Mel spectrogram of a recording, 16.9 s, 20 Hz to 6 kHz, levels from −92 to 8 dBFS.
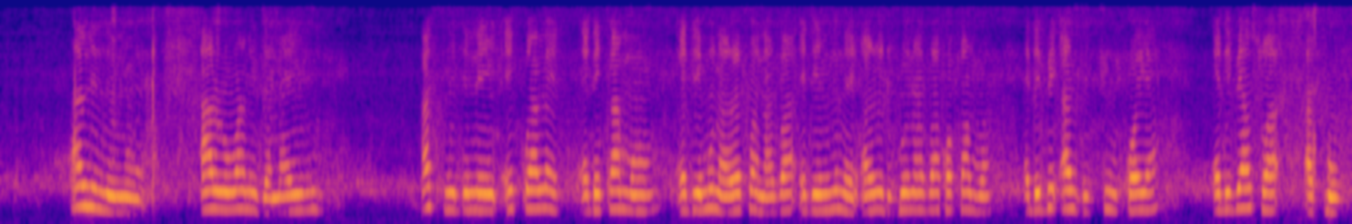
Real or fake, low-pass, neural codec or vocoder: fake; 5.4 kHz; codec, 24 kHz, 6 kbps, HILCodec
